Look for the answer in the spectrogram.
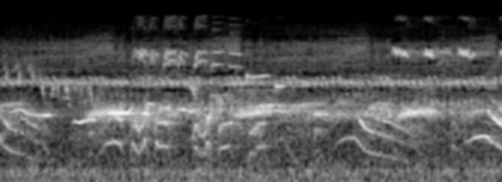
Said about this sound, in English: you hear all these sounds around you birds producing sound, insects producing sound.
